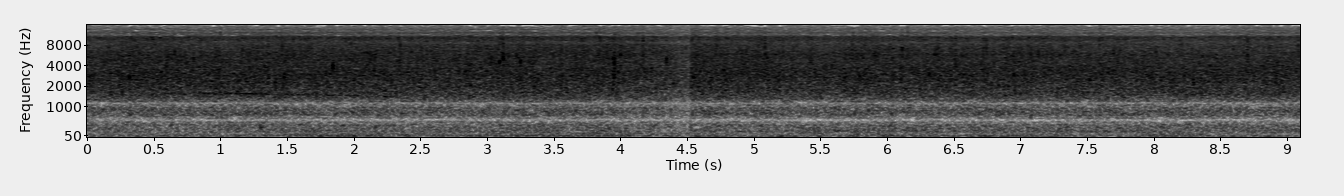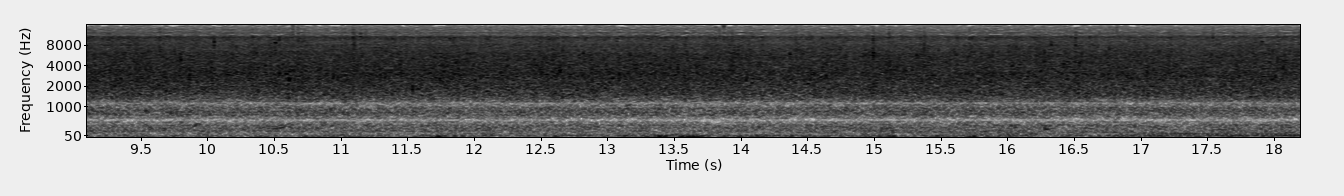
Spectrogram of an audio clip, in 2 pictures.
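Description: Shallow river water flowing steadily over a cobble riffle close to the microphone, an even rushing sound.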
